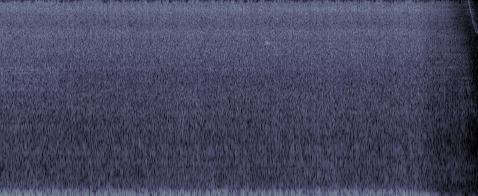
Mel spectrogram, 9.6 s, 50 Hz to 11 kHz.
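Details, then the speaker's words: 1967 Chevrolet C10 LS-swapped V8 runs at idle after new fuel lines, with an even deep rumble and no misses or knocks before shutdown. No fuel leaks; the MAP sensor light stays on after O2 and MAP sensors were replaced. Normal running. "All right, brain's running. No fuel leaks. Uh seems to be everything's okay, but I still keep getting that MAP sensor uh light."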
